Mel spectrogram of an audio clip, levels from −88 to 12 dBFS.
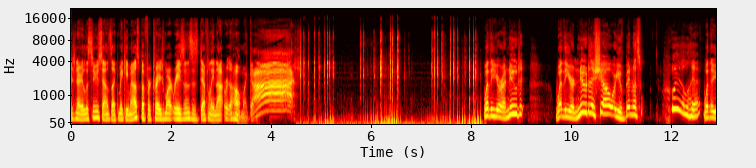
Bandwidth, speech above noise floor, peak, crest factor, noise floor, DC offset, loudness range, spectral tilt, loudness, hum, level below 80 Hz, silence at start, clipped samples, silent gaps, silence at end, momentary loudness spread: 16.5 kHz; 36 dB; -2 dBFS; 20 dB; -55 dBFS; under 0.1%; 10 LU; -5 dB/octave; -20 LUFS; none; -40 dBFS; 0 s; under 0.1%; none; 0 s; 14 LU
